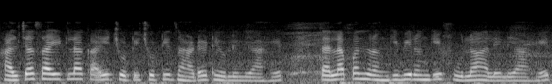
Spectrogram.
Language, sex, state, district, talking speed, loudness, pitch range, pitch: Marathi, male, Maharashtra, Mumbai Suburban, 165 wpm, -17 LUFS, 195-230 Hz, 210 Hz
